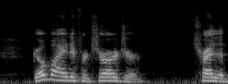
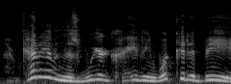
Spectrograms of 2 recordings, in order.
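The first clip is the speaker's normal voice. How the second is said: higher-pitched puzzled wondering; puzzled craving; 5 semitones higher than usual. Acted. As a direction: act out wondering about an odd craving.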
